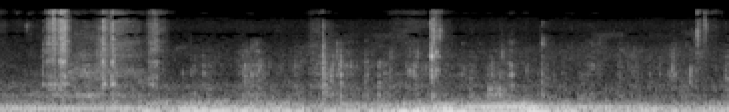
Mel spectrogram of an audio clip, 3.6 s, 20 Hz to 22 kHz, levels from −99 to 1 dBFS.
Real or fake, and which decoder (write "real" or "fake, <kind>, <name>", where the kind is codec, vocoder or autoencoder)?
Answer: real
